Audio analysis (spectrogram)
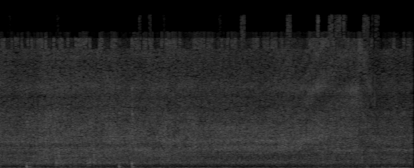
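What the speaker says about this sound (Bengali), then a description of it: "এবার আমি দিয়ে দেব এর মধ্যে একটি বড় সাইজের টমেটো তো এগুলো আমি একটু ভালো করে ভেজে নেব" Chopped onion and a large tomato fry in a pan, giving a steady broadband hiss that runs the whole time with a few faint clicks and no talking.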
